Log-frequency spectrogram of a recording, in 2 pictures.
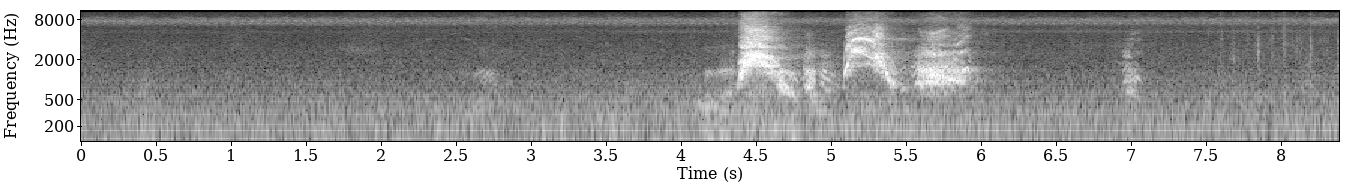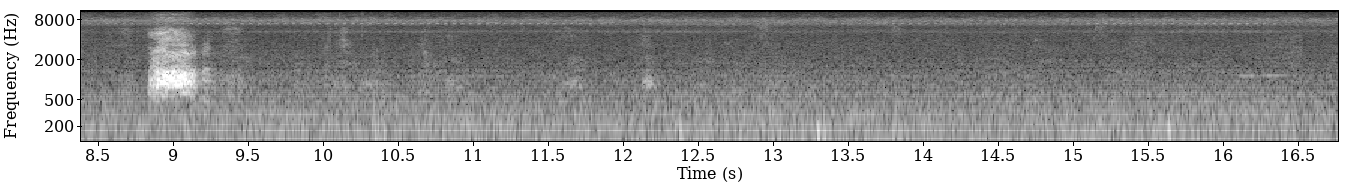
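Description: Gelada baboons calling: three loud, sharp calls in quick succession about four and a half seconds in, and one more about nine seconds in, over a faint steady high whine.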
